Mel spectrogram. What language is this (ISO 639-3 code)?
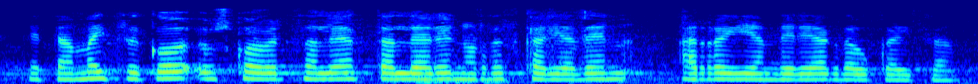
eus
